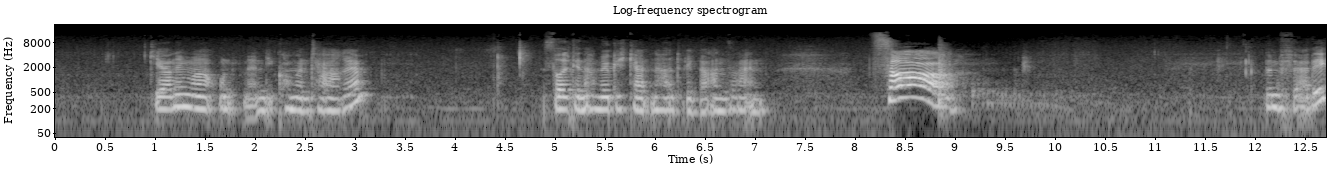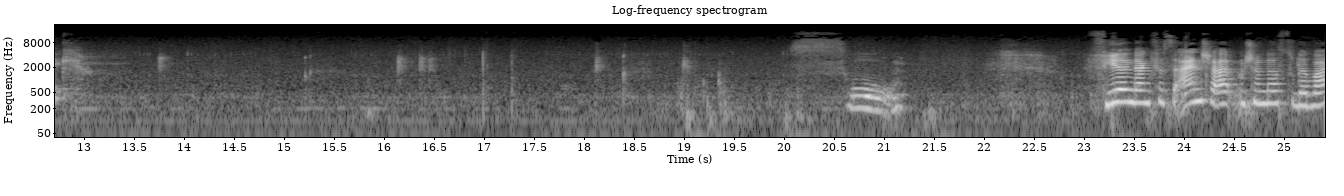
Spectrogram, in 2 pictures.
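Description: A woman talks calmly and expressively close to a microphone, in bursts with pauses.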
